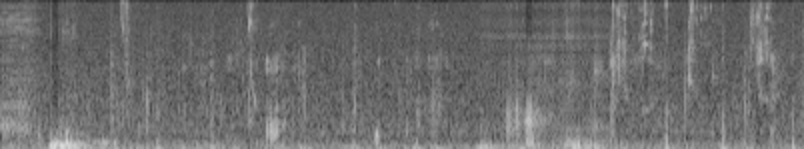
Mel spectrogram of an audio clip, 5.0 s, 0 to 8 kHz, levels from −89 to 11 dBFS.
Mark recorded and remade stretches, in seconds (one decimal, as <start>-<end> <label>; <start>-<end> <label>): 0.0-3.0 recorded; 3.0-3.8 remade; 3.8-5.0 recorded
